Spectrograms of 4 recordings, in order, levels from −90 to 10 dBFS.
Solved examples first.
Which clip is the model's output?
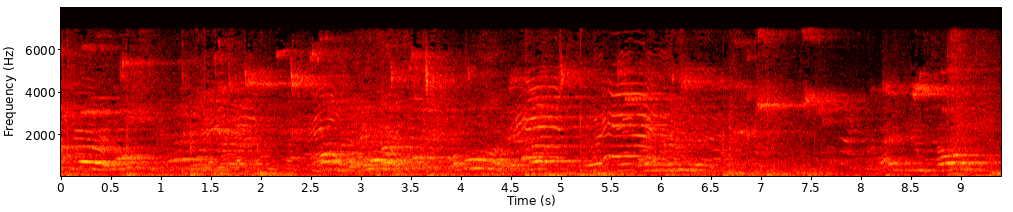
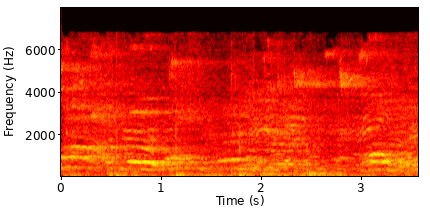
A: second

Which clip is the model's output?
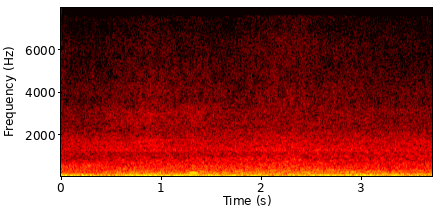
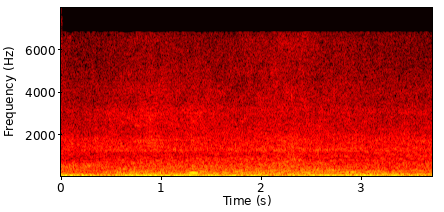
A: second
